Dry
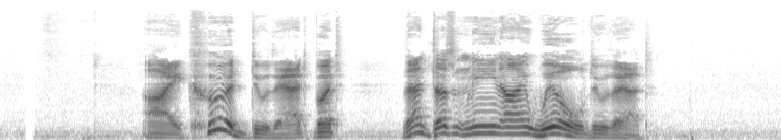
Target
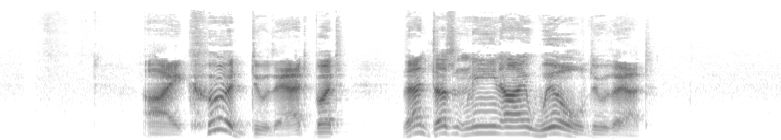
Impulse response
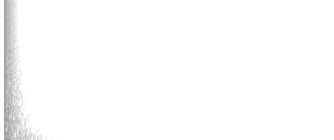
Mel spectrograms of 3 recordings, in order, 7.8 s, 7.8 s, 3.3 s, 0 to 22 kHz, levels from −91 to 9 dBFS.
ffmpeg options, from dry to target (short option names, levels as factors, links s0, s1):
-filter_complex "[0:a]highpass=1400,asplit=2[s0][s1];[1:a]atrim=start_sample=2205[s2];[s1][s2]afir=irnorm=-1:irlink=0,volume=0.188[s3];[s0][s3]amix=inputs=2:normalize=0"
